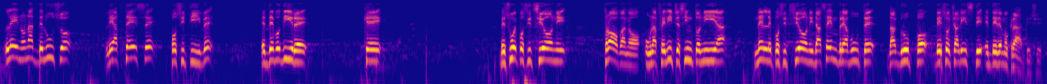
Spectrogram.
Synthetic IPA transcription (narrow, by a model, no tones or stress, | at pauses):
lɛjnʊnad̪ːeluːzo | lɪat̪ːɛːze | pozit̪iːve | ɛd̪ːɛːvʊd̪iːɾe | k̟e | lesuːepozit̪sːjoːni | t̪ɾɔːvanounafeliːt͡ʃesint̪oniːa | nelːepozit̪sːjɔːnid̪asɛmpɾɪavuːt̪e | d̪alɡɾupːod̪ejsot͡ʃalist̪iʔɛd̪ːɛjd̪ɛmokɾa̰ːt̪it͡ʃḭ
